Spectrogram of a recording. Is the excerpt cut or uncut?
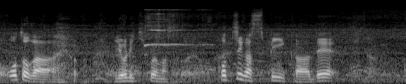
cut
